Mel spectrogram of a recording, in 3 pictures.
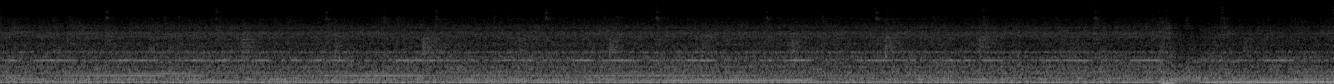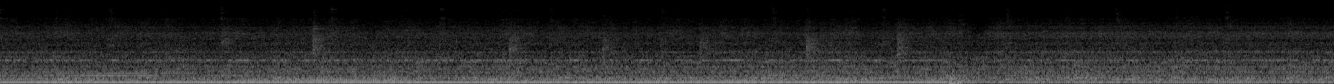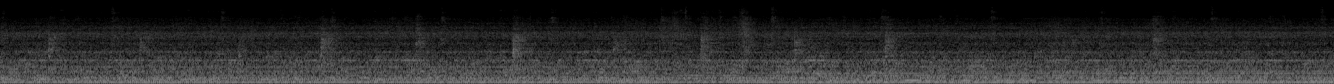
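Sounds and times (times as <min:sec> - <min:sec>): washing machine humming: 0:00.0 - 0:40.0.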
